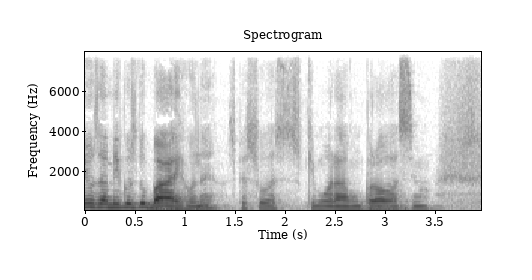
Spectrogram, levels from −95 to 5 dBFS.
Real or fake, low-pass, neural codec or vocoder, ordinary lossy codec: real; none; none; none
